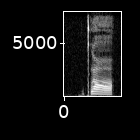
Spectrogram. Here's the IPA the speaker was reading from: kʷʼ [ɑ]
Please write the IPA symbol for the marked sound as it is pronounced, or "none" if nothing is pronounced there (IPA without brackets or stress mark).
ɑ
